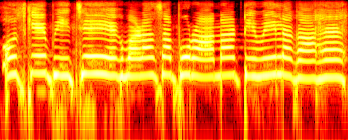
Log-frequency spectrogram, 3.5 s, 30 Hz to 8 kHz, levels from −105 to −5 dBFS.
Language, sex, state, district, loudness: Hindi, female, Delhi, New Delhi, -12 LUFS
